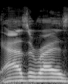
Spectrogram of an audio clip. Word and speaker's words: Azariah: was on that okay azariah's name pronounce Azariah okay I'm saying it right perfect sorry I heard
